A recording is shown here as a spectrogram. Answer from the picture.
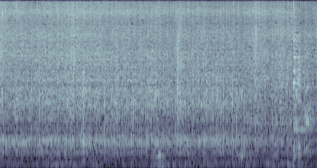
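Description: Onion slices and ginger-garlic paste sizzling steadily in hot oil in a stainless steel kadai, with a steel plate held over the pan as a lid.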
